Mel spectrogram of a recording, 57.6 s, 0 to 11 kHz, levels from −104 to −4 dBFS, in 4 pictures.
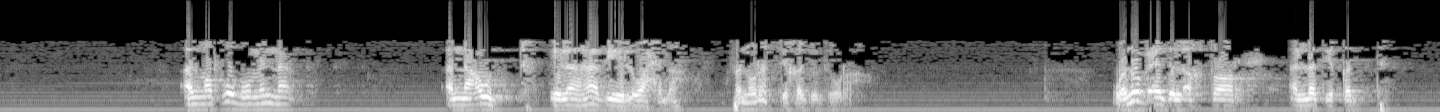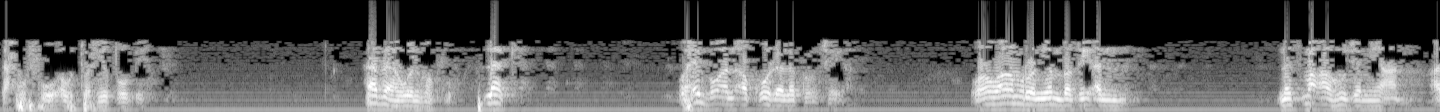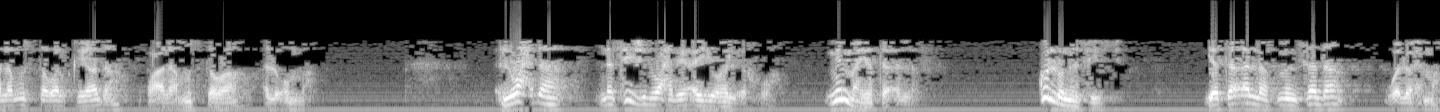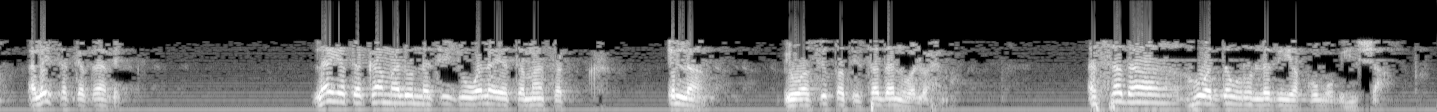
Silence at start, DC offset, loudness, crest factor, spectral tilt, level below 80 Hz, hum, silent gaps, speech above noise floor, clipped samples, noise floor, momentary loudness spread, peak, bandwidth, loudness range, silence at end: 1.85 s; under 0.1%; -12 LUFS; 14 dB; -8 dB/octave; -36 dBFS; 50 Hz at -40 dBFS; none; 30 dB; 0.2%; -42 dBFS; 15 LU; 0 dBFS; 7.2 kHz; 6 LU; 0.45 s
